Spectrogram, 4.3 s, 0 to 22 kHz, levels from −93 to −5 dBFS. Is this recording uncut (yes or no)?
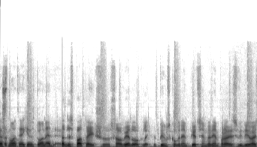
no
